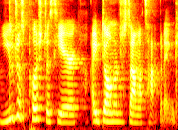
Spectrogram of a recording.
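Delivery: ordinary delivery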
